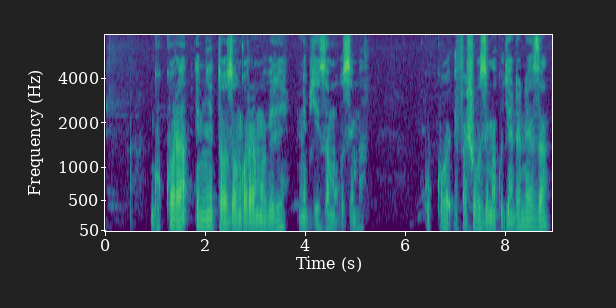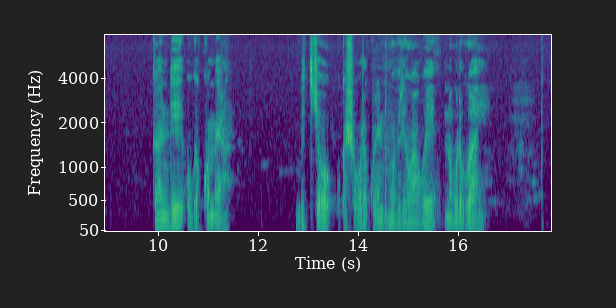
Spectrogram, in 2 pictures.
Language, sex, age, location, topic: Kinyarwanda, male, 50+, Kigali, health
